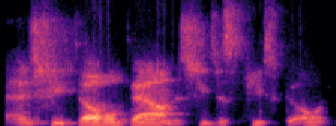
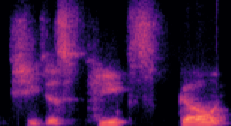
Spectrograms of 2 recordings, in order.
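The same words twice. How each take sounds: First: Said in the usual way. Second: Said slowly and softly, exasperated; slow and quiet. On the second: Real, not acted.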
